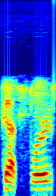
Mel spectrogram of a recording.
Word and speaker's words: Gutzler: Well, I've got a nice website, It's Steve Gutzler.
